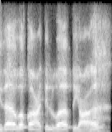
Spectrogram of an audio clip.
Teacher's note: تو ہا کے اندر صفت ہے، یعنی آپ کا سانس اس میں جاری رہتا ہے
